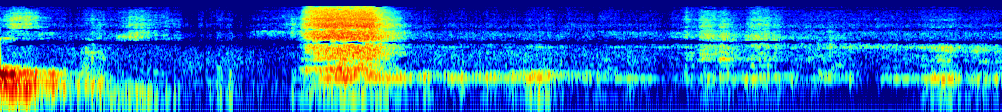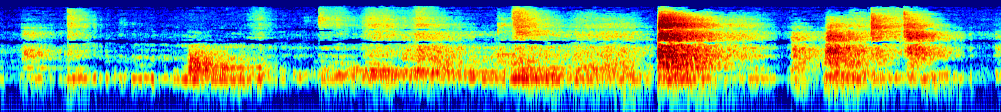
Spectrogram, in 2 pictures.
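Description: Paper flashcards being handled and rustled: a short rustle about two seconds in, then a longer stretch of rustling and brushing from about halfway, with a sharper burst near the end.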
